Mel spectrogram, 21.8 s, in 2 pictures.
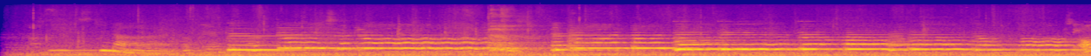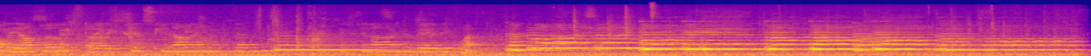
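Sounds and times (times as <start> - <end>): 
alto voices singing: 2.3 - 11.5, 13.7 - 21.8.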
